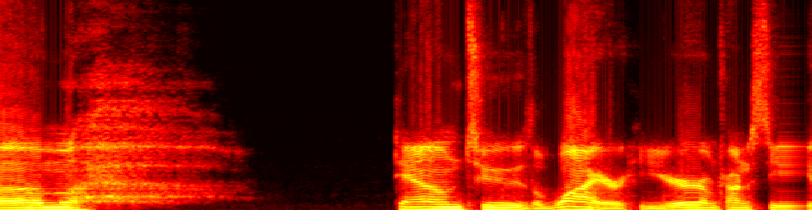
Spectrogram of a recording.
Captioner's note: sighs and gasps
